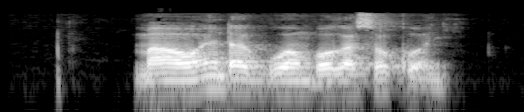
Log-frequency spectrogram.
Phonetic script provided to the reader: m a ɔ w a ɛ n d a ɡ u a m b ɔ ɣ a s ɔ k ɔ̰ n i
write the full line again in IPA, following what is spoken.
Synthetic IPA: m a ɔ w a ɛ n d a ɡ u a m b ɔ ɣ a s ɔ k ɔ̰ ɲ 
